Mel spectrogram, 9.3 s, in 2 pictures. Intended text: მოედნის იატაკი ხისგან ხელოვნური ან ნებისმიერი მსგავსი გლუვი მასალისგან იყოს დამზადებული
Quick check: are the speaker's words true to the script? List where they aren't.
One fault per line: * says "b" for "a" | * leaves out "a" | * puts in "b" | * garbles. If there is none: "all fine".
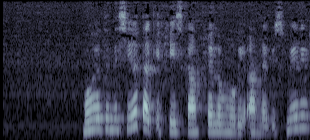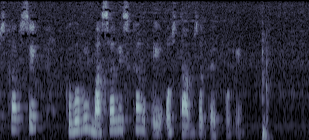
all fine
